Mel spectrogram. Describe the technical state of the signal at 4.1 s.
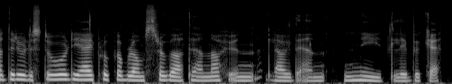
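At 4.1 s the speech signal is intact, with no dropout, clipping, glitch or other technical fault at that moment.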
